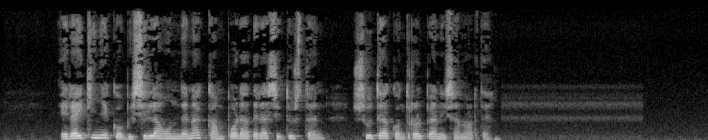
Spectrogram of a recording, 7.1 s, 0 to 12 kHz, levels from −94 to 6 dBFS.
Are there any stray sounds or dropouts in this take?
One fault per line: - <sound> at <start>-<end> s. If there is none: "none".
none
